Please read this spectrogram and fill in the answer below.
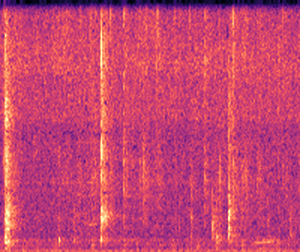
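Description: Plastic sachet of tomato paste being squeezed out over diced eggplant in a stainless steel pan: a few faint clicks and crinkles over a steady low hum.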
